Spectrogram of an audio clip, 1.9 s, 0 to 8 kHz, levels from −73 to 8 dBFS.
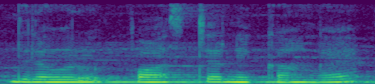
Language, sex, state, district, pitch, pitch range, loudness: Tamil, female, Tamil Nadu, Kanyakumari, 235 Hz, 230-240 Hz, -12 LUFS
